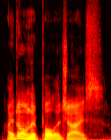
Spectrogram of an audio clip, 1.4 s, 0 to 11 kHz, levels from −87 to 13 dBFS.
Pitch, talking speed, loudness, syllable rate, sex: 115 Hz, 130 wpm, -15 LUFS, 6.0 syllables/s, male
